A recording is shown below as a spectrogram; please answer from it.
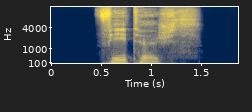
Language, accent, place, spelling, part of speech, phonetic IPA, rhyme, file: German, Germany, Berlin, Fetischs, noun, [ˈfeːtɪʃs], -eːtɪʃs, De-Fetischs.ogg
- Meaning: genitive singular of Fetisch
